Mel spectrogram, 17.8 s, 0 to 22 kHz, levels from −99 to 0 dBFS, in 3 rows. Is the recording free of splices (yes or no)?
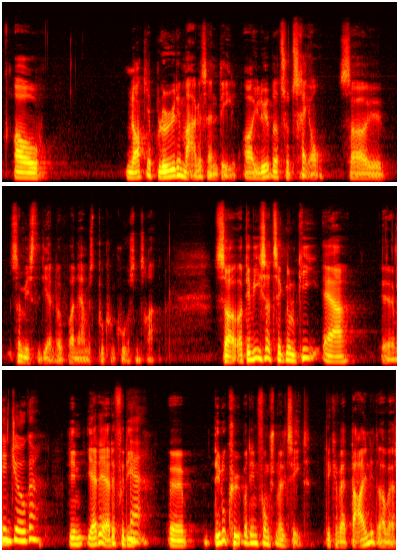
no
